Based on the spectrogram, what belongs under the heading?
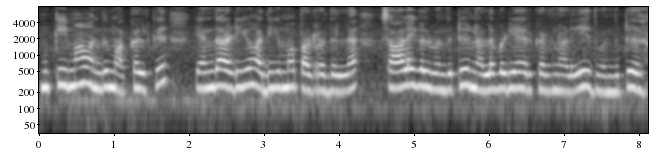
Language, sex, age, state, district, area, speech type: Tamil, female, 18-30, Tamil Nadu, Salem, rural, spontaneous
